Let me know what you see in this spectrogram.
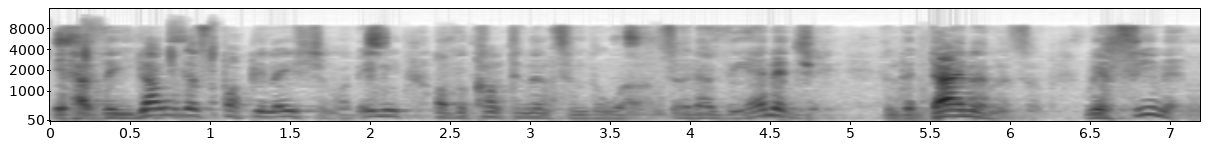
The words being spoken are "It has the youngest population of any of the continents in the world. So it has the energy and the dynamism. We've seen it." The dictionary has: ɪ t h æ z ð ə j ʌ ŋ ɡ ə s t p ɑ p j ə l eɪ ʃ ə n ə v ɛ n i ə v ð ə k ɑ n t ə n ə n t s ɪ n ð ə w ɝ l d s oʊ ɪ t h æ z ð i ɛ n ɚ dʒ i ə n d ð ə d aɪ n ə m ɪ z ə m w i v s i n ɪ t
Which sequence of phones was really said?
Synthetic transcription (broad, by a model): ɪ t h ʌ z ð ə j ʌ ŋ ɡ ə s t p ɑ p j ə l eɪ ʃ ə n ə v ɛ n i ə v ð ə k ɑ n t ə n ə n t s ɪ n ð ə w ɝ l d s oʊ ɪ t h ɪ z ð i ɛ n ɚ dʒ i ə n ð ə d aɪ n ə m ɪ z ə m w i v s i n ɪ t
